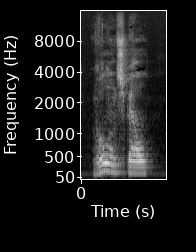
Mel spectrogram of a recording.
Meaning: a roleplaying game
- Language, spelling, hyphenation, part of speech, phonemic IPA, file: Dutch, rollenspel, rol‧len‧spel, noun, /ˈrɔ.lə(n)ˌspɛl/, Nl-rollenspel.ogg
